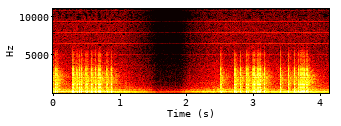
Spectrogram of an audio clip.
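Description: Action potentials of a single complex cell in a cat's primary visual cortex, picked up by a microelectrode and played through a loudspeaker as rapid crackling clicks. They come in two bursts, one just after the start and a longer one from about two and a half seconds in, over a steady low hum. Each burst is the neuron firing as the bar of light falls within its receptive field.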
